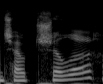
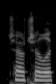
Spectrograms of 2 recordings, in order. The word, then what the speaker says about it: Chowchilla: She is currently housed in the Central California Women's Facility in Chowchilla. Am I saying that right? – Yep. – Chowchilla, California.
